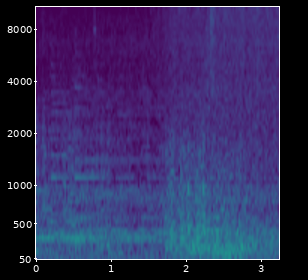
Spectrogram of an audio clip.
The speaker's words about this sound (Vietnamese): trời đổ mưa, cơn mưa mỗi lúc một lớn, sấm chớp lập lòe vang rền lên giận dữ.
